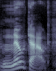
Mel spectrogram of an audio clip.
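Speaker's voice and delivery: usual speaking voice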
